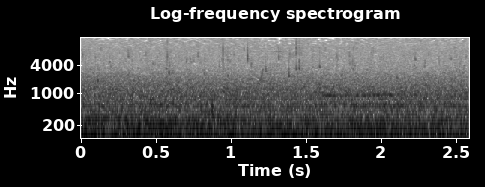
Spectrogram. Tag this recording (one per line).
stream
Water
water-fall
